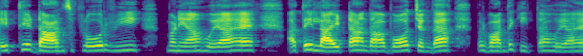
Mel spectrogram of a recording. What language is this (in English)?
Punjabi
